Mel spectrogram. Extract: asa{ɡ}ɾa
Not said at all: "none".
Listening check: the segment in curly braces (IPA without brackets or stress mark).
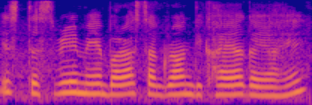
ɡ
